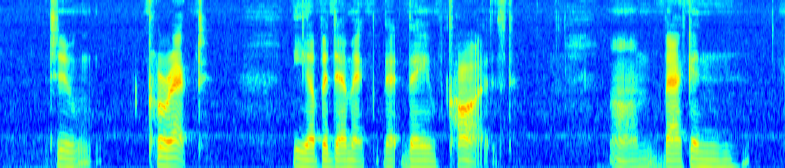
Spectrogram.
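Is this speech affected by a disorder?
Yes: cerebral palsy; scoliosis.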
